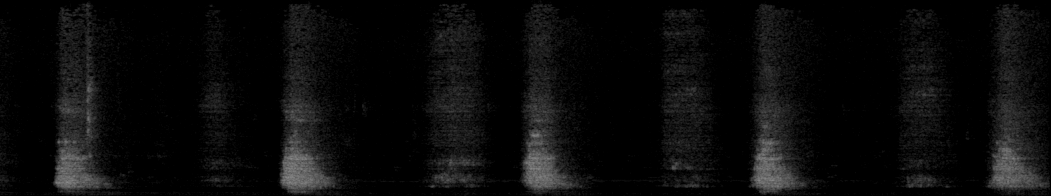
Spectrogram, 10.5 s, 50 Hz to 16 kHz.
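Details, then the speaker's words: Adult patient breathing deeply in and out while anterior chest breath sounds are auscultated during a physical assessment; steady regular breaths, louder inhales than exhales, about 25 a minute; normal breathing. "no in the front and then we're going to listen to your breath sounds take a deep breath in and out"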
